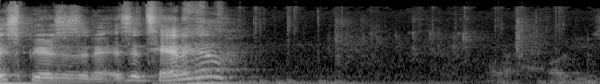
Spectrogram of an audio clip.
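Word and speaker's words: Tannehill: looking at Taj Spears isn't it is it tanah Hill you spell that it's t a n n e h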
